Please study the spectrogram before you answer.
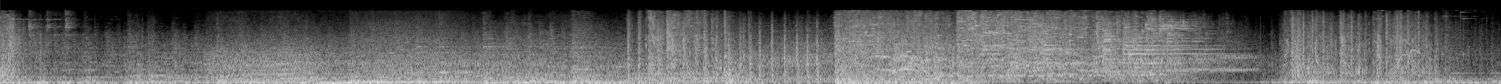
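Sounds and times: glass shattering and tinkling: 8.6 - 12.4.

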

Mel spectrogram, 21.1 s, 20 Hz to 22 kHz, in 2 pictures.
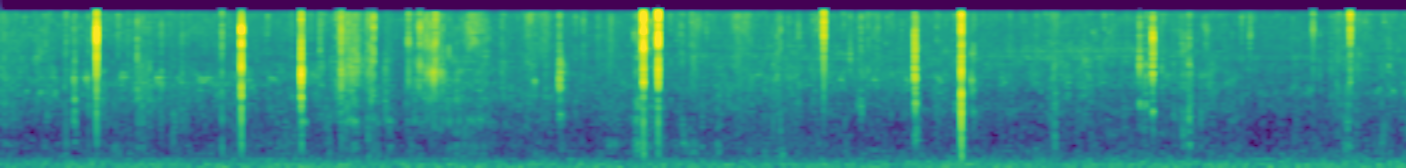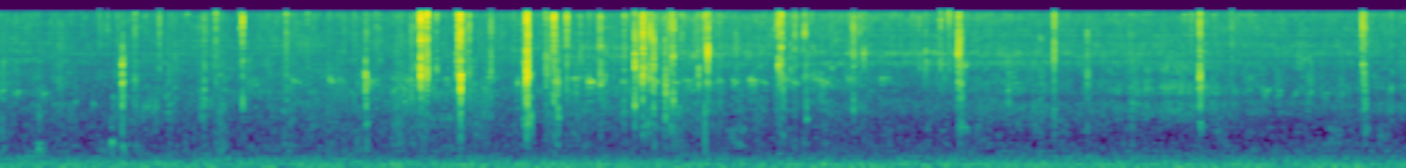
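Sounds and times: fire crackling and popping: 0.0 - 21.0
steady low rumble: 0.0 - 21.0.

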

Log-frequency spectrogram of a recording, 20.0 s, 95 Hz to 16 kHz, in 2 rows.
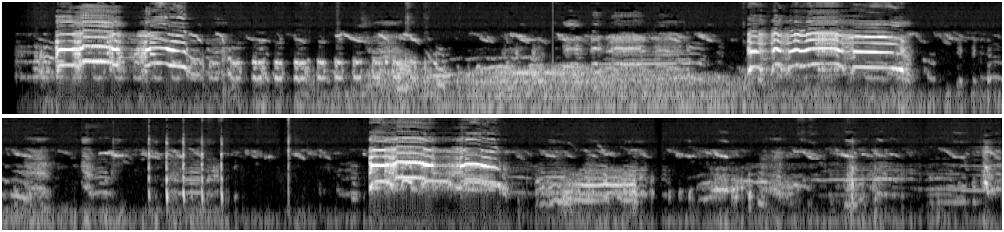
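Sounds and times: rooster crowing: 0.2 - 2.0, 4.9 - 9.2, 13.7 - 15.2
chickens calling loudly: 0.2 - 20.0
chickens clucking quickly: 1.4 - 13.7, 15.1 - 20.0.

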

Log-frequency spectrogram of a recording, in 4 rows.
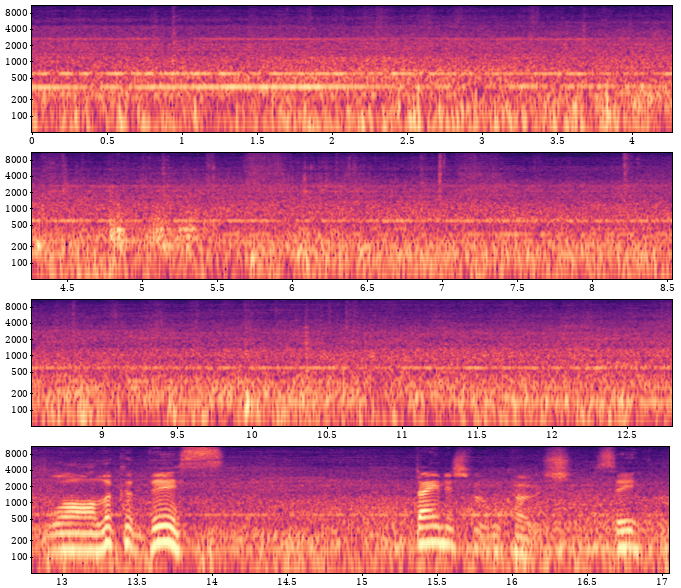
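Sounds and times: aircraft machine rumble and hum: 0.0 - 17.0.

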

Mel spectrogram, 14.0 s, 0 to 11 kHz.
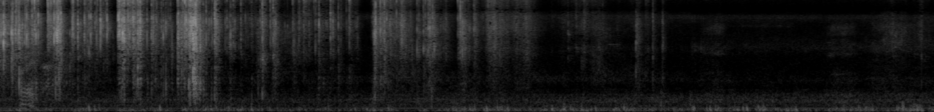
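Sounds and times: foil wrapper crinkling: 0.0 - 8.1.

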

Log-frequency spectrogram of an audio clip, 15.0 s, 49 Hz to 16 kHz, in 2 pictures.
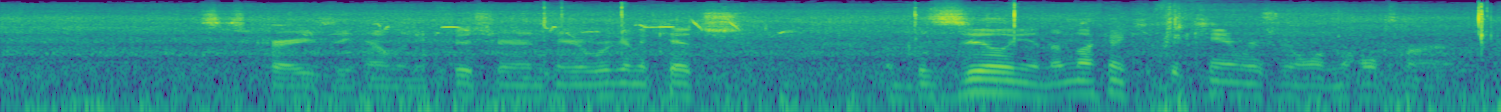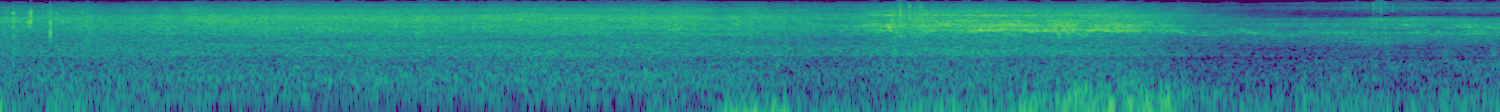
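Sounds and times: wind buffeting microphone: 10.7 - 15.0.

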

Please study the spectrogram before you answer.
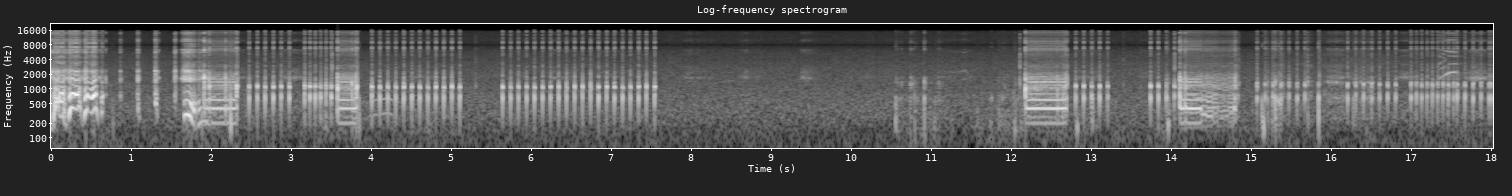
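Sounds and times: rapid electronic beeps: 1.9 - 7.6, 12.2 - 14.9.

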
